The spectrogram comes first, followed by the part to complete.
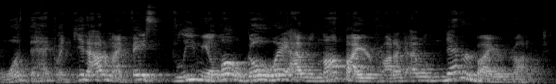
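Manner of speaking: loud, irritated, fed-up, annoyed tone. Playing the person answering the door to a yelling salesman: acting out an annoyed refusal. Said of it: "You'd be like".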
